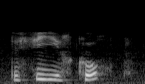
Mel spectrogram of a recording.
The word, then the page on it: d'r Fiirkorb: Bas-Rhin; Herrlisheim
